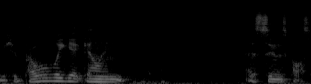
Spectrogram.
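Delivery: hushed undertone, half-whispered. Playing a scene with others, half-whispering. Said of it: "in undertones, whispering to you, says".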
